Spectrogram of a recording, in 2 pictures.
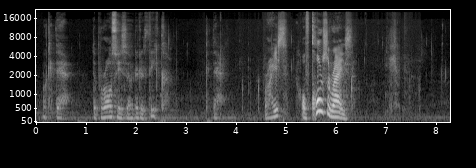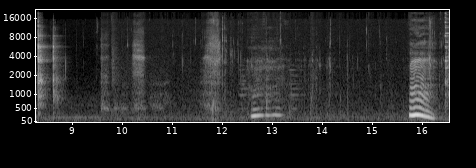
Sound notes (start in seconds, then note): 9.9 blowing; 11.7 slurps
